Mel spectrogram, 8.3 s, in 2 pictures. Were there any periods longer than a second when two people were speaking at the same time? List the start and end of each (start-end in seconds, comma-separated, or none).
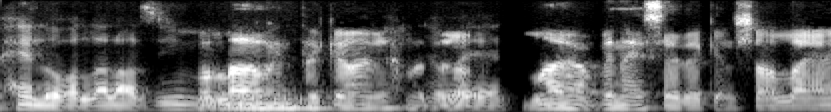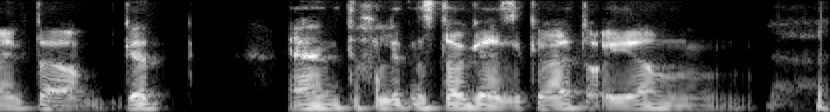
1.0-2.6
